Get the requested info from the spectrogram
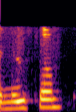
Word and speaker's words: Newsome: Sandra Newsom, N-E-W-S-O-M-E. – And that was Sandra, S-A-N-D-R-A? – Yes.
